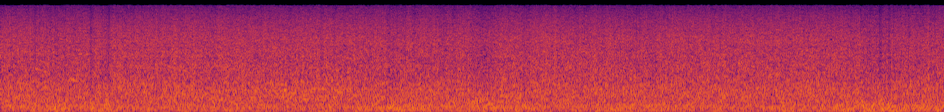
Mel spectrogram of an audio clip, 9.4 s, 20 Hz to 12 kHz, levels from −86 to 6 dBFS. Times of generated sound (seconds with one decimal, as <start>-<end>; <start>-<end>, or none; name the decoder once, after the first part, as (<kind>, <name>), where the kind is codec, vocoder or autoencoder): none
